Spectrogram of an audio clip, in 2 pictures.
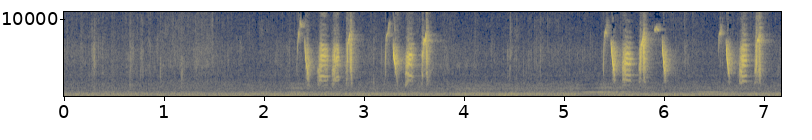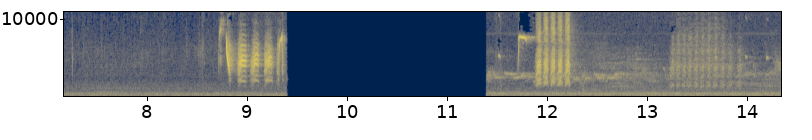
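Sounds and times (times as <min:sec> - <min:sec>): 
great tit calls: 0:02.3 - 0:03.7, 0:05.4 - 0:07.0, 0:08.7 - 0:09.4, 0:11.4 - 0:14.3.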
